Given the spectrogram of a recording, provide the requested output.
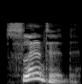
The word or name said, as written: slanted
